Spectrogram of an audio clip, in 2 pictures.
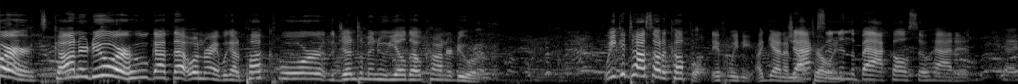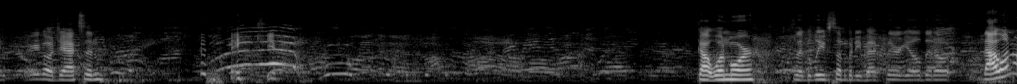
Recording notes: Live from Cozzie’s in Stillwater.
